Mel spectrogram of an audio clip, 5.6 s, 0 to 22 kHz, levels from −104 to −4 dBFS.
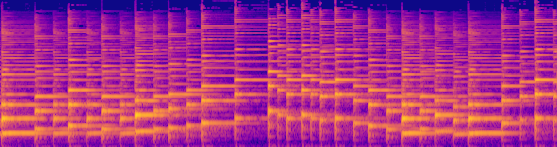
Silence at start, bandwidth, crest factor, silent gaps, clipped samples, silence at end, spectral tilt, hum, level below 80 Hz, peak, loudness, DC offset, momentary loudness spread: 0 s; over 20 kHz; 18 dB; none; under 0.1%; 0 s; 1 dB/octave; none; -70 dBFS; -6 dBFS; -23 LUFS; under 0.1%; 4 LU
